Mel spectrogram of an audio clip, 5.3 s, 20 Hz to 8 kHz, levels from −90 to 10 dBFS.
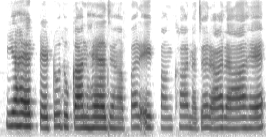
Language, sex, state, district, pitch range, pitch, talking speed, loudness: Hindi, female, Jharkhand, Deoghar, 225-245 Hz, 235 Hz, 145 wpm, -17 LUFS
